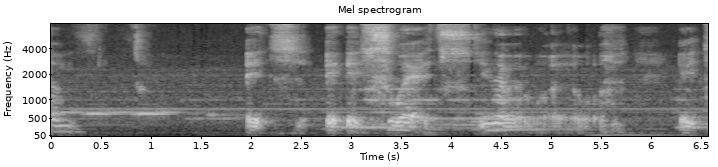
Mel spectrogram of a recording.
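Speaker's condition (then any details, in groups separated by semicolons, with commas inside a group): Facial palsy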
